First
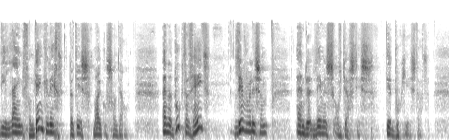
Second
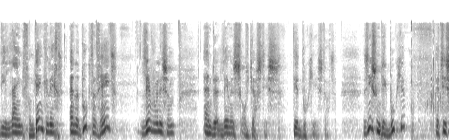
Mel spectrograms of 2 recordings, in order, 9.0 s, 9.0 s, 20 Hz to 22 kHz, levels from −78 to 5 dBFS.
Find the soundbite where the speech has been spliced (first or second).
second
